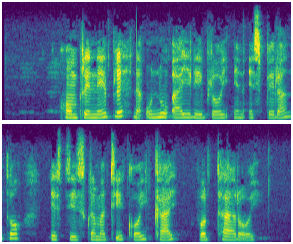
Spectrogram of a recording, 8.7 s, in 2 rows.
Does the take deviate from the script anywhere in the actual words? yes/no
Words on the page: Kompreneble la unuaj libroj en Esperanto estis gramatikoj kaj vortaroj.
no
